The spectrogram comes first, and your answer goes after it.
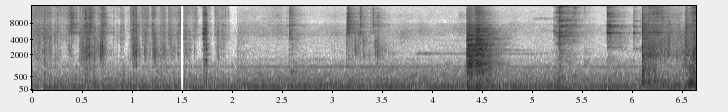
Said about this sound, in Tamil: இப்போ வந்து இந்த சாமான்லாம் வறுத்துக்கலாம்.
